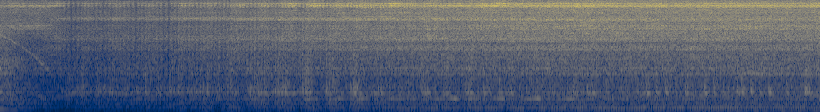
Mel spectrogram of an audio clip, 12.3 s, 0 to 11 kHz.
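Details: 1999 Fiat Panda 4x4, 1.1 FIRE fuel-injected, turbo removed and reverted to standard, 230 psi compression on all four cylinders. A lumpy, stumbling idle with irregular surges over a raspy exhaust; the owner suspects missing cylinders and running rich. Cause unknown.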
